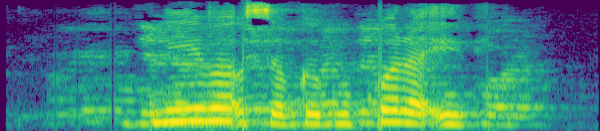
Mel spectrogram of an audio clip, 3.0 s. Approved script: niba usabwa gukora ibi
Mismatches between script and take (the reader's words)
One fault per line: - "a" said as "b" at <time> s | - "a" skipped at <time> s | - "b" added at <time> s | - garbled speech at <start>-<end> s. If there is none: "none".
none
